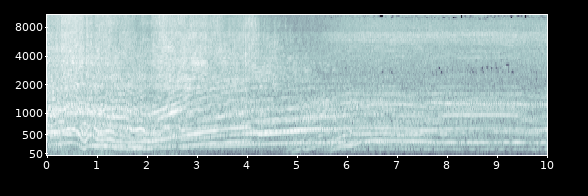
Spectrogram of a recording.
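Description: Drag-racing motorcycle launching hard from the starting line at full throttle, loud from the first moment, its engine pitch climbing and dropping with each upshift as it pulls away down the strip. Other engines keep running steadily near the line as it fades.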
